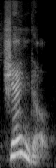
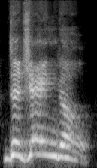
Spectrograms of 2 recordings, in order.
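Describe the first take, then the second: First: The D at the start is silent. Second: The D at the start is pronounced. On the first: The speaker calls it right. "The D is silent" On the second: The speaker calls it wrong. "Stop pronouncing the D"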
